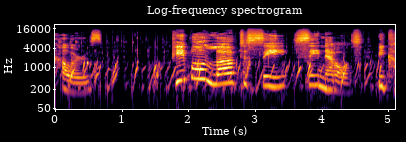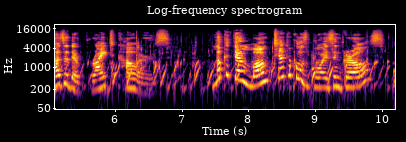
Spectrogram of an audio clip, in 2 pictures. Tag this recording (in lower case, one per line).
speech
